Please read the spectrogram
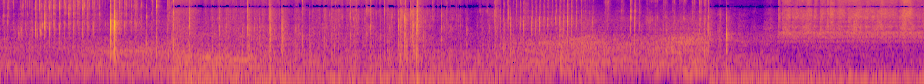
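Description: Wooden spoon stirring eggs, oats and chocolate powder in a ceramic bowl: quick clicking and tapping of the spoon against the bowl, one sharp knock about two seconds in, and wet scraping. Near the end, a paper towel rubbing over the surface of a frying pan.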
